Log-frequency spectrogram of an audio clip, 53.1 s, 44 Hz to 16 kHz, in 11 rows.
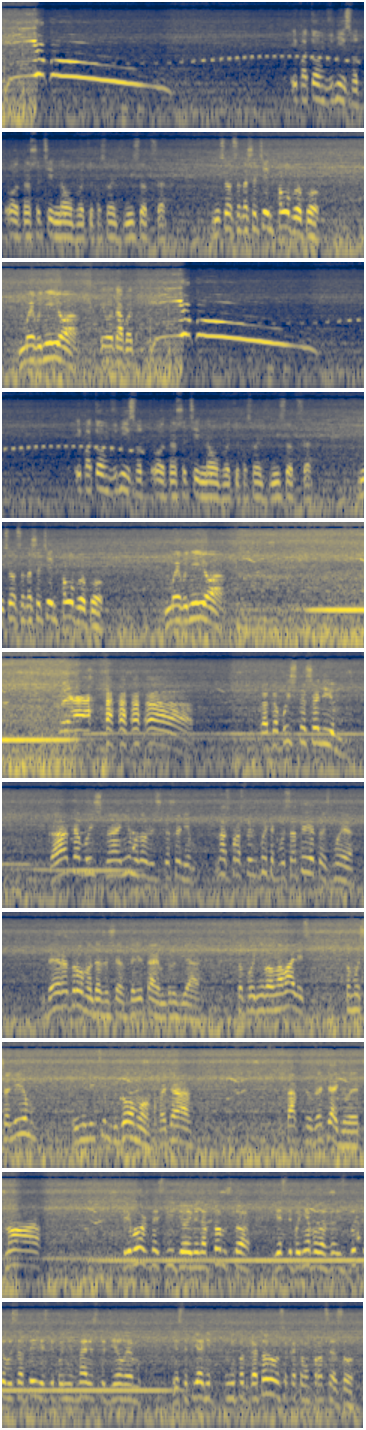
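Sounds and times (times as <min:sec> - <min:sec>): person exclaiming and laughing: 0:00.0 - 0:02.3, 0:11.6 - 0:13.9, 0:24.9 - 0:26.8
tone sliding down in pitch: 0:00.0 - 0:04.9, 0:21.5 - 0:33.6, 0:42.5 - 0:52.8
rapid short high beeps: 0:02.2 - 0:05.0, 0:13.9 - 0:16.6, 0:42.8 - 0:52.4.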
